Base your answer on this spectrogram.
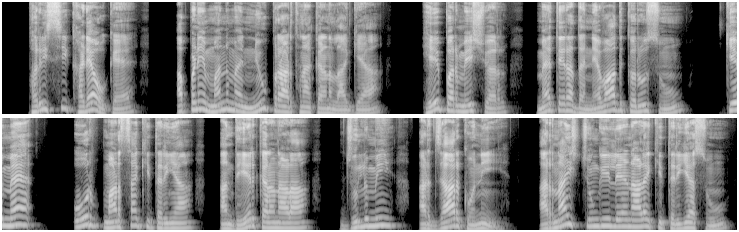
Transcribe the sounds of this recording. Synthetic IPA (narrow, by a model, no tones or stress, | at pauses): pʰɐɾiːsikʰɐɽjaɦoːkɛ | ɐpɽ̃emɐnm̤ɛ̃njũpɾaːɾt̪ʰənakɐɾəɽ̃laːɡja | ɦepɐɾmeːsʋəɾ | mɛ̃t̪eːɾad̪ʱɐnjəʋaːd̪kɐɾũsũ | kemɛ̃ | oːɾmaːɽ̃sãk̬it̪ɐɾɪjã | ɐ̃nd̪ʱeːɾkɐɾəɽ̃aːɭa | d͡ʒʊlmi | ɐɾd͡ʒaːɾkoːni | ɐɾnaɪst͡ʃʊ̃ŋɡileːɽ̃aːɭekit̪ɐɾɪjasũ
